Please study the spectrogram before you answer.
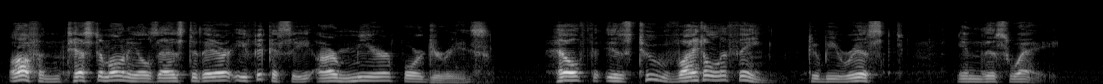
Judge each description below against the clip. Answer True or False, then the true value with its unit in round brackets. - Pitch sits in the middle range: True (155 Hz)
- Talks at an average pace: False (115 wpm)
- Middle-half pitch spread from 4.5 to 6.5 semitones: True (5.4 semitones)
